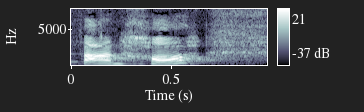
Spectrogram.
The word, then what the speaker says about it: van Gogh: and he said that the V should be pronounced as an F, so it's Vincent and Van, and then the go would be with a silent G, so it's Ho. So I think it's Vincent van Ho,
